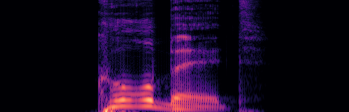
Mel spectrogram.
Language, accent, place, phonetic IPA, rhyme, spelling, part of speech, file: German, Germany, Berlin, [ˈkʊʁbl̩t], -ʊʁbl̩t, kurbelt, verb, De-kurbelt.ogg
- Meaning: inflection of kurbeln: 1. second-person plural present 2. third-person singular present 3. plural imperative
